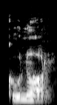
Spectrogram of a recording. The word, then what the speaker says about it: conhort: The last word, conhort, you drop the two H's and the T as they are all silent. And since the accent is on the second syllable, the first O is pronounced like a U. So you have the word cunor.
